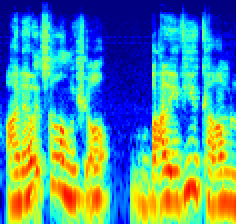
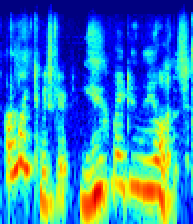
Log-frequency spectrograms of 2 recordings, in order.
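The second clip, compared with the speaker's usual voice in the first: high playful voice; 6 semitones higher, 3 dB quieter, faster than usual. Acted. Anna flirting playfully.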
